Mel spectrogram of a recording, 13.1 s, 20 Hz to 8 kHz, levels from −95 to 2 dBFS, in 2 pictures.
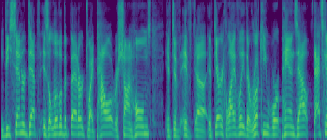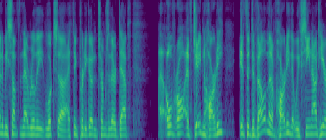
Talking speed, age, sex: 255 wpm, 30-49, male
